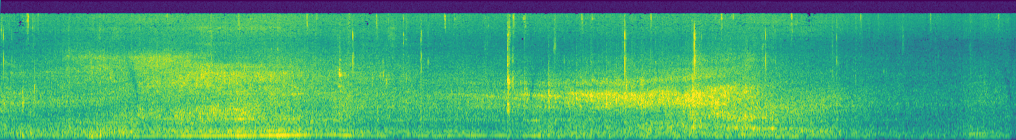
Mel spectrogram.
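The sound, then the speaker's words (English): A large truck rumbles past on a street, its low engine drone steady beneath broad road and wind noise that swells as it draws closest, then slowly eases off. “Is this truck going to try to make a turn? Get out of his way.”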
